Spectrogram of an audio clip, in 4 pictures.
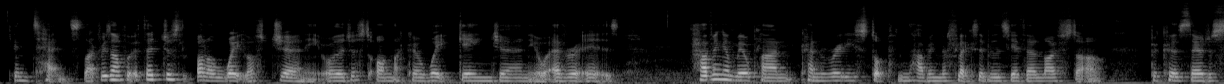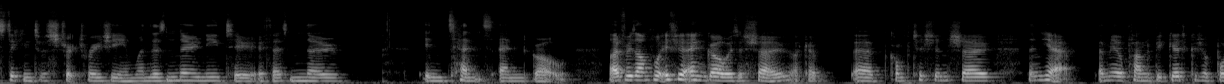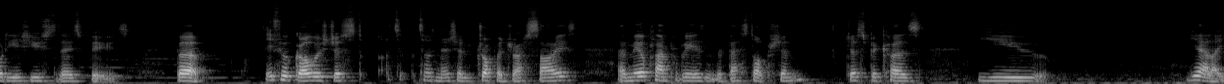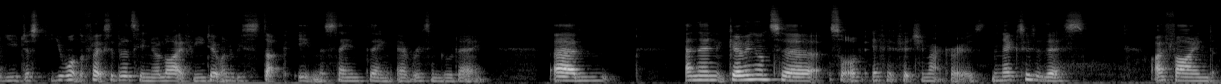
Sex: female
